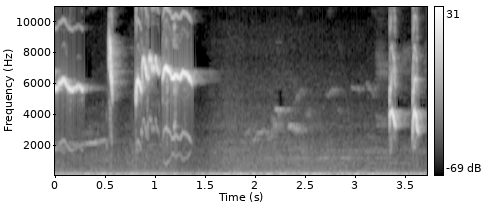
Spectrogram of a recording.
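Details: Thin, sustained high whistles and wavering notes from an Orange-headed thrush, then near-silence and two short sharp chips at the end. The song is used as a training lure for other birds.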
